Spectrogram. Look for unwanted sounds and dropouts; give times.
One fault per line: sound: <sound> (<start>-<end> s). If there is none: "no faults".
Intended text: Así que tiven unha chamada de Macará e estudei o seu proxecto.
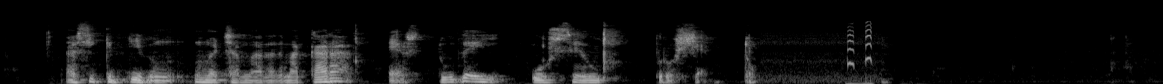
sound: squeak (8.5-8.7 s)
